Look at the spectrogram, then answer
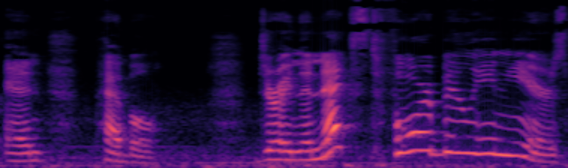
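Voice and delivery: storybook voice for a little listener; gentle read-aloud narration; reading to a child. A narrator's reading. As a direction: read it like a bedtime picture book. Reads picture book to child.

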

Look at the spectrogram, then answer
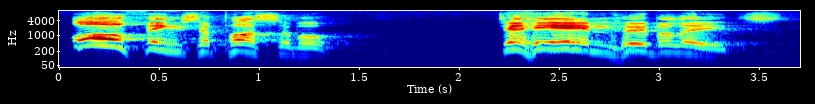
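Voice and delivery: slow, loud declarations; full-force preacher cadence; preaching. Acted. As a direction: proclaim each line with force.

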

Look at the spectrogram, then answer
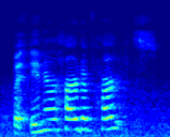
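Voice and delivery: ordinary delivery, nothing marked

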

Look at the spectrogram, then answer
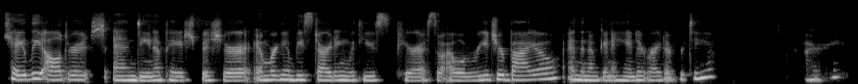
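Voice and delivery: normal talking voice

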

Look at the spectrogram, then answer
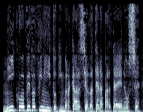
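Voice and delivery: plain reading voice

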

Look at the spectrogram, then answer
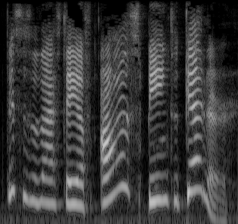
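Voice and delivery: defiant partner echoing the breakup; loud echo. Acted. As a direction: throw the words back at them. Other partner echoes it loudly.

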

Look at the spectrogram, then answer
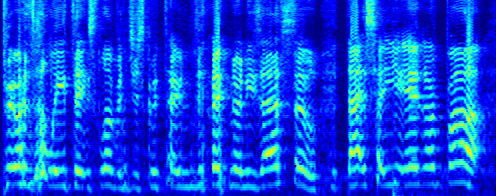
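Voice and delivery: loud and high, laughing through it; yelling the joke out, cracking up; excited shout. Real, not acted. Streamer yelling a crude joke to chat, loud and high.

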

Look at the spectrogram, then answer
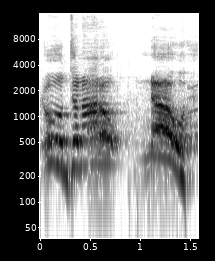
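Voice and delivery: high, rising to a shout; alarmed cry. Real, not acted. Alarm at a play.

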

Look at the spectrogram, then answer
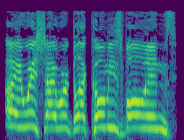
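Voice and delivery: high, loud, drawn-out wail; despairing high-pitched cry. A narrator's reading. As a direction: wail it out in a squirrel squeal. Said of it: "Merle cried".

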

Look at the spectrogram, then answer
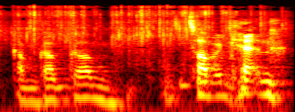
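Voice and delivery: usual speaking voice

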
